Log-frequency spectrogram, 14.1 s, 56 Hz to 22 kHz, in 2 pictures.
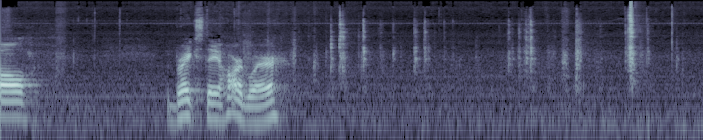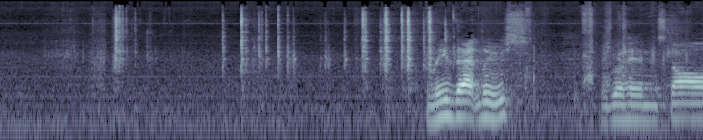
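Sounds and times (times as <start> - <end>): small metal hardware clinking: 3.2 - 6.8, 9.2 - 11.7.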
